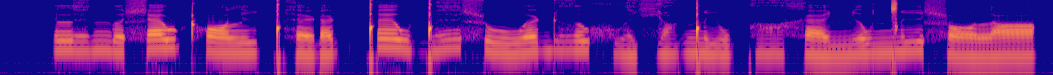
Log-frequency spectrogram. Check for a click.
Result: present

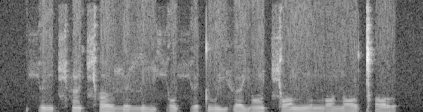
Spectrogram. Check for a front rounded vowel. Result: present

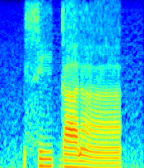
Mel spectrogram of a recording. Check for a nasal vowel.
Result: present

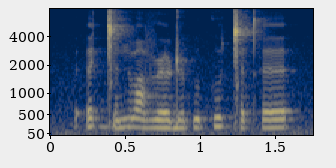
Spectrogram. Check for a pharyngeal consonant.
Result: absent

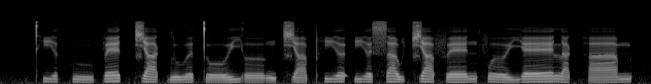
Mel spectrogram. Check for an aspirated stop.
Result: present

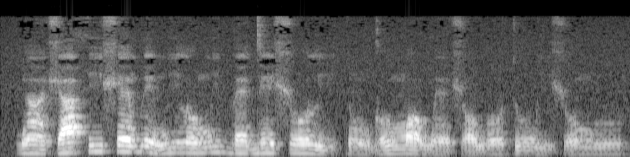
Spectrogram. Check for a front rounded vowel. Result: absent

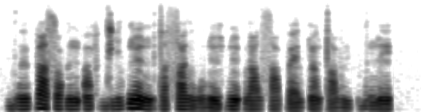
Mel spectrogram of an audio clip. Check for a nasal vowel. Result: present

